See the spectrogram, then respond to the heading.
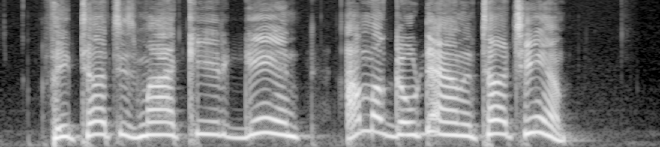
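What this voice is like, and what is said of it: Imitated redneck accent. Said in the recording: “It's a very accurate accent, by the way ... the redneck”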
